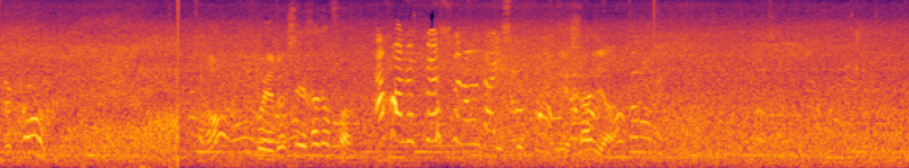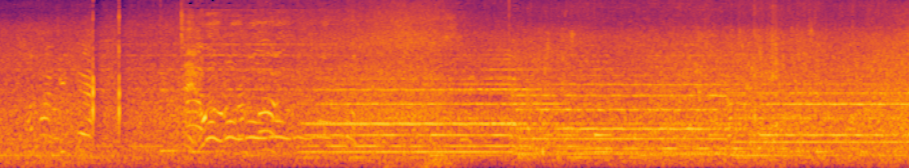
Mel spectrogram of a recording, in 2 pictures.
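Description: Waves wash onto the shore.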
